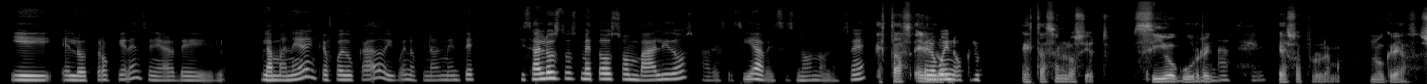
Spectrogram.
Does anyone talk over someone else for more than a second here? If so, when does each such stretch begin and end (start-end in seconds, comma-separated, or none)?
none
